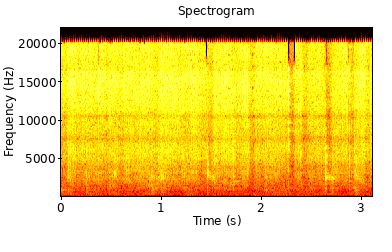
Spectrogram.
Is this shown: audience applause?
no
